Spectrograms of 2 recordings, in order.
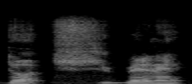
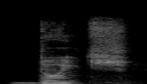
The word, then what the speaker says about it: Deutsche: yeah that's this is from DW Dutch I think is how it's pronounced anyway Deutsche really Brazil bolsonaro supporters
